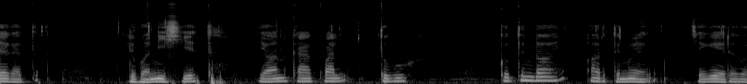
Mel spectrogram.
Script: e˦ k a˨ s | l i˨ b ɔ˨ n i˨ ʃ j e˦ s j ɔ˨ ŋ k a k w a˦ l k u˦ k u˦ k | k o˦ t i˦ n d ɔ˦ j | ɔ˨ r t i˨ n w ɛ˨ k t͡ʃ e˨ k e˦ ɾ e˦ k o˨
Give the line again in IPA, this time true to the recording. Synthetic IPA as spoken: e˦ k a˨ t | l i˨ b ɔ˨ n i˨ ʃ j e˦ t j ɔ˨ n k a k w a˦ l t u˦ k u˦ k | k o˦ t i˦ n d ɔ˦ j | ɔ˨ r t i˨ n w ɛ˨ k t͡ʃ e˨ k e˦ ɾ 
